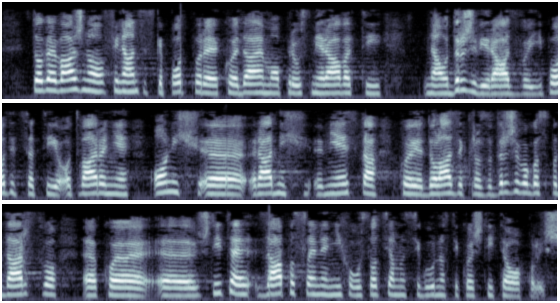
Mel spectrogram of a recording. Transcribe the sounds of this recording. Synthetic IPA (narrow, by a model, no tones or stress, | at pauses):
st̪o̞ɡaje̞ʋaːʒno̞finant̪iske̞po̞t̪̚po̞ɾe̞ko̞jed̪aːjemo̞pɾe̞usmjeɾaːʋat̪i | nao̞d̪r̩ʒiʋiɾaːzʋo̞jipo̞t̪it̪sat̪iot̪ʋaːɾaɲe̞ | o̞nixɾaːd̪nixmjeːst̪a | ko̞jed̪o̞lˠaze̞kɾo̞zod̪r̩ʒiʋo̞ɡo̞spo̞d̪aːɾst̪ʋo̞ | ko̞jeʃt̪it̪e̞zapo̞sle̞ne̞ɲixo̞ʋuso̞t̪sialˠnujsiɡuːɾnost̪iko̞jeʃt̪iːt̪e̞o̞ko̞lḭʃ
